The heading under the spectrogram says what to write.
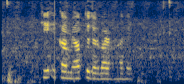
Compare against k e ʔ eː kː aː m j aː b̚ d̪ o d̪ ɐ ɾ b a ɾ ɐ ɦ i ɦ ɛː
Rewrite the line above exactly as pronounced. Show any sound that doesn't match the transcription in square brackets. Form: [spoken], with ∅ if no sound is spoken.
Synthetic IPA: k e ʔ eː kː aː m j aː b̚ [t̪] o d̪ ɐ ɾ b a ɾ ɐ ɦ [a] ɦ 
